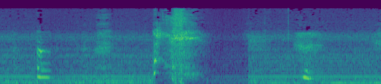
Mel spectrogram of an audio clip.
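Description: A person with a cold gives a single loud sneeze midway, preceded by a short sharp inhale and followed by a brief hush, then another quick breathy gasp. No talking.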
